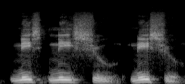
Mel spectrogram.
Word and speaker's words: Nietzsche: Nishu. I appreciate you giving the pronunciation.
